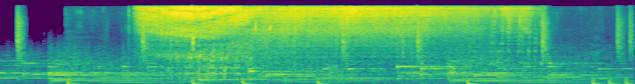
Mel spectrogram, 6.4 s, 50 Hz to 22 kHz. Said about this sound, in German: So klingt es, wenn man einen, ich würde mal sagen, 1,5-2 Kilo Basaltstein aus dem Feuer in die Würze steckt.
